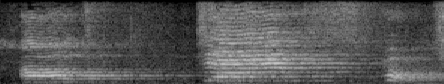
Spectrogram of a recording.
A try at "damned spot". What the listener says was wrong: It's damned spot, not damn spot.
